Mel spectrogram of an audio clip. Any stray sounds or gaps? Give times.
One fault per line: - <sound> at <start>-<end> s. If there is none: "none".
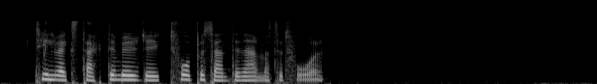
none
